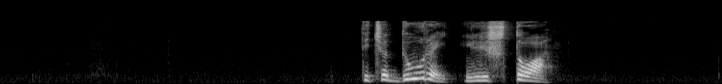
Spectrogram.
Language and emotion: Russian, angry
